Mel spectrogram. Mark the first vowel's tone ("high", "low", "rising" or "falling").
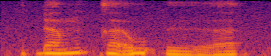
rising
